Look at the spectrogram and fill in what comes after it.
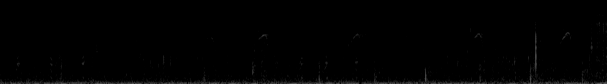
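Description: Faint, short, high bird chirps, about five of them, each rising and then dropping, starting about two seconds in, with a sharp click near the end over a low background rumble.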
